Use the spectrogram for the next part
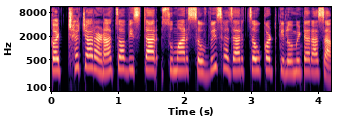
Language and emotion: Goan Konkani, neutral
